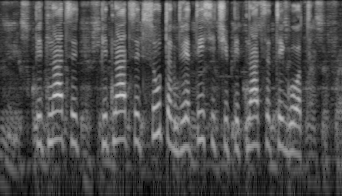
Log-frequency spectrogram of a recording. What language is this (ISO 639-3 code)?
rus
